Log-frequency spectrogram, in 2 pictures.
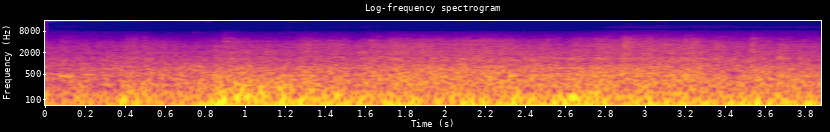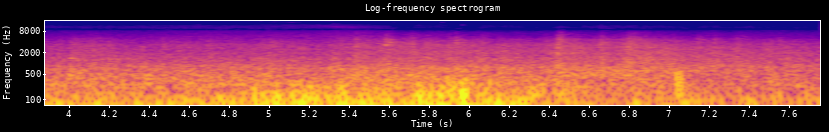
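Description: New York City subway train running past on the rails, a steady rumble that grows a little louder about a second in and eases off near the end.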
